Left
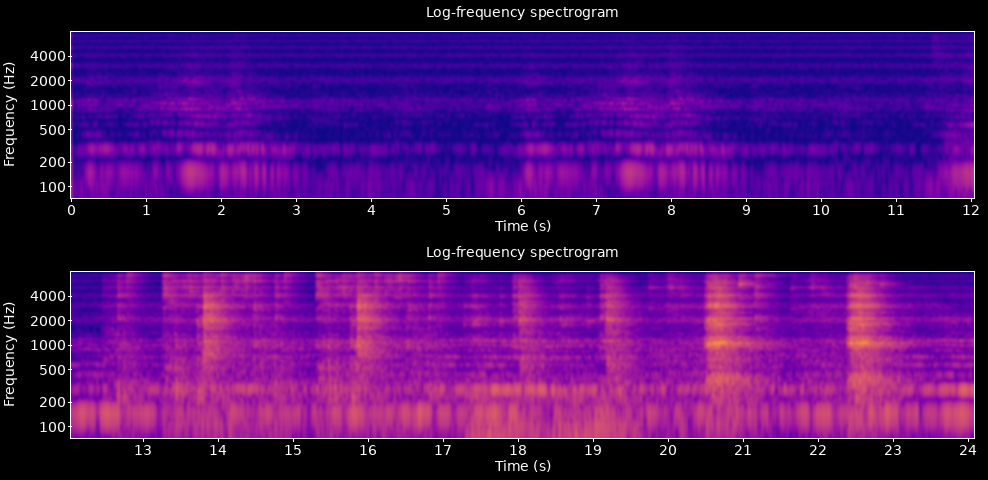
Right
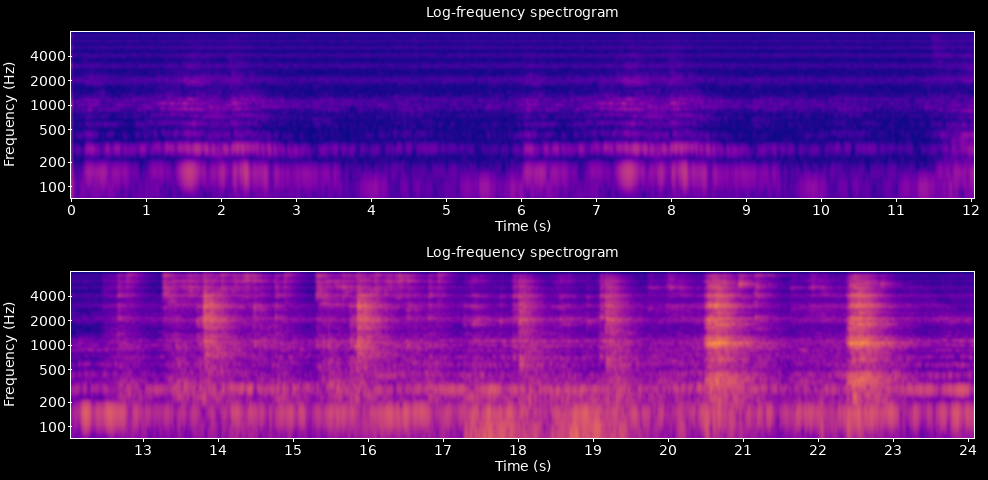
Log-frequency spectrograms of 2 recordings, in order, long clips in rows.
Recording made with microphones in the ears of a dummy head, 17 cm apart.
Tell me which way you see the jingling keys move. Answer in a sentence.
In this clip you hear the jingling keys travel towards the right.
